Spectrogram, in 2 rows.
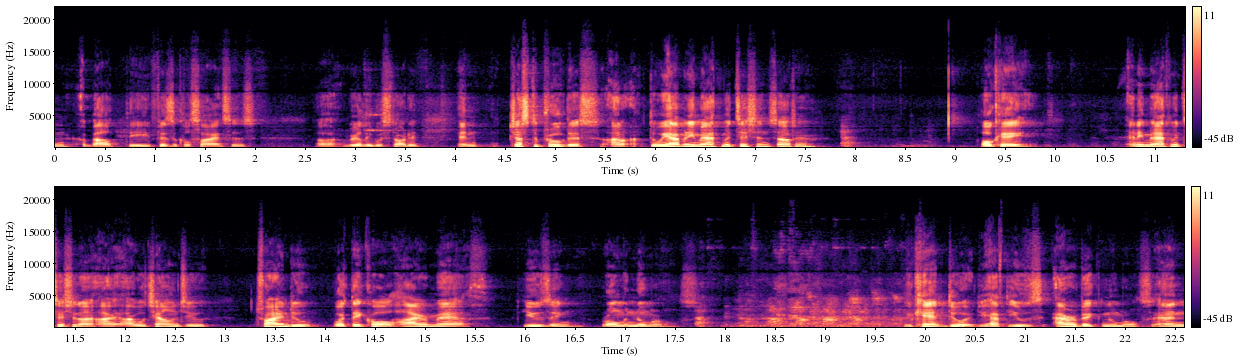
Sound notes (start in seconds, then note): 17.7 audience laughing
